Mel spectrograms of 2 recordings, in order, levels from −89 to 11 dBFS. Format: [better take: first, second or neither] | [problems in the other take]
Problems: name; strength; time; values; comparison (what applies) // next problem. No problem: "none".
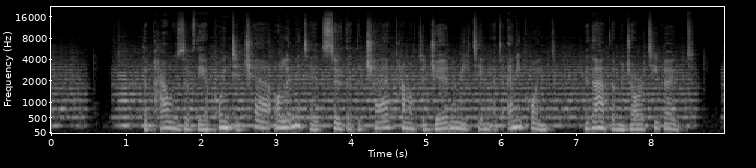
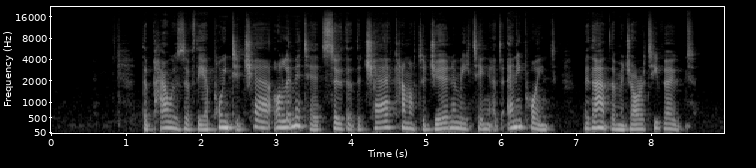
second | background sound (Bowed string instrument); 7 dB below the speech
